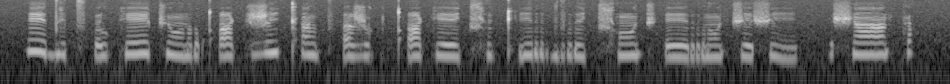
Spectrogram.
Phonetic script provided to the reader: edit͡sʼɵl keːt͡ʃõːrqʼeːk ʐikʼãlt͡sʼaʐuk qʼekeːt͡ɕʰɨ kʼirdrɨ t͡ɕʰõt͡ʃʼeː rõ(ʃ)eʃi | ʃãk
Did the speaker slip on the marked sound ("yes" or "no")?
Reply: yes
